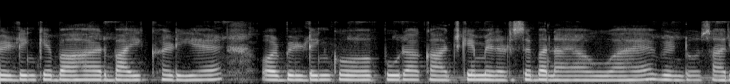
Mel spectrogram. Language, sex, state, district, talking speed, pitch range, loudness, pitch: Hindi, female, Himachal Pradesh, Shimla, 155 wpm, 205-215 Hz, -15 LUFS, 210 Hz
